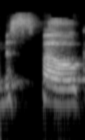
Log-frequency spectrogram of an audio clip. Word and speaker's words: bespoke: tomato total motto yes some people say bespoke i say best spoke but like you said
